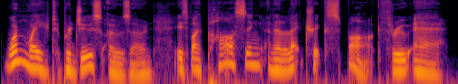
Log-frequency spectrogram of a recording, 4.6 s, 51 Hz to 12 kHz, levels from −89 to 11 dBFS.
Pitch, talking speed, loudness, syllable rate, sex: 135 Hz, 170 wpm, -21 LUFS, 5.1 syllables/s, male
